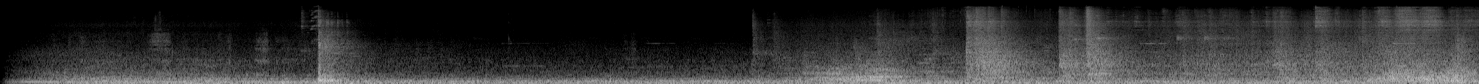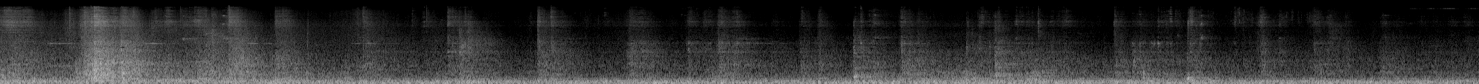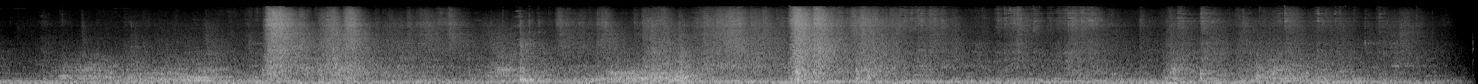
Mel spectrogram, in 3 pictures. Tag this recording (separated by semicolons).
automatic-door; cart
